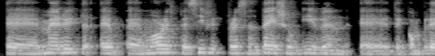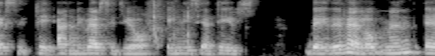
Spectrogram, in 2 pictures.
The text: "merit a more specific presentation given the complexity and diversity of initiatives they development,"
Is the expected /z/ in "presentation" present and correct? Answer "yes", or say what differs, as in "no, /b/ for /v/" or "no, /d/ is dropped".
no, /s/ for /z/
